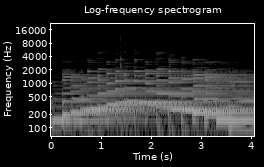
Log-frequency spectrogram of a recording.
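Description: Electronic keyboard with a piano voice playing an arpeggiated ballad figure on G, an octave with an added fifth. The notes step upward over a sustained low bass note, then settle back down.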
